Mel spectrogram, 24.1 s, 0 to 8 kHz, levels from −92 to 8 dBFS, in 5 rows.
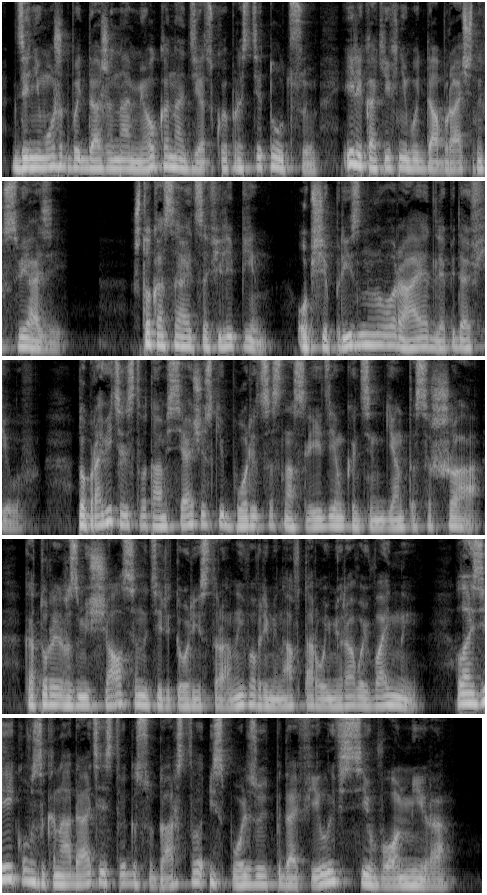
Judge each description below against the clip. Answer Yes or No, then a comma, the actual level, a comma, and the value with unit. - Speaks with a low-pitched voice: Yes, low, 100 Hz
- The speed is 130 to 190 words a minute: No, average, 115 wpm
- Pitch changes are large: No, average, 3.6 semitones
